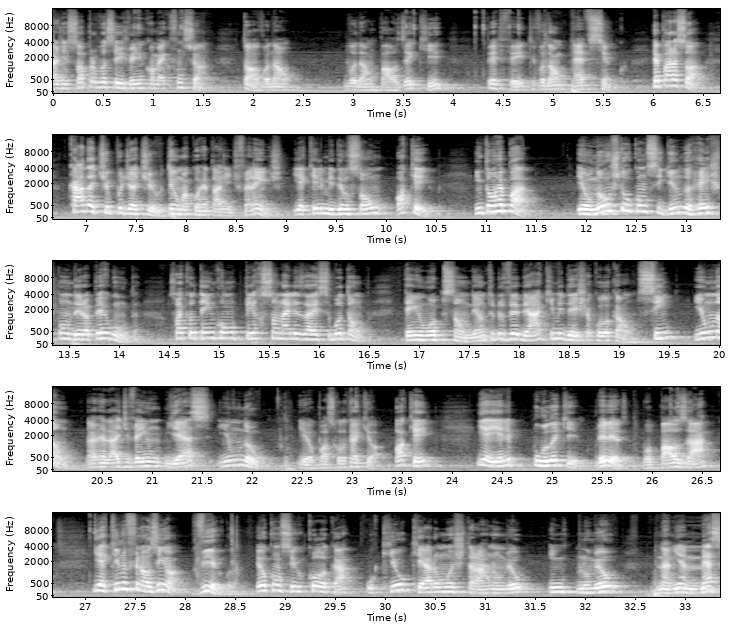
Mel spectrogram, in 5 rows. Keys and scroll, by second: 4.8 F5.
